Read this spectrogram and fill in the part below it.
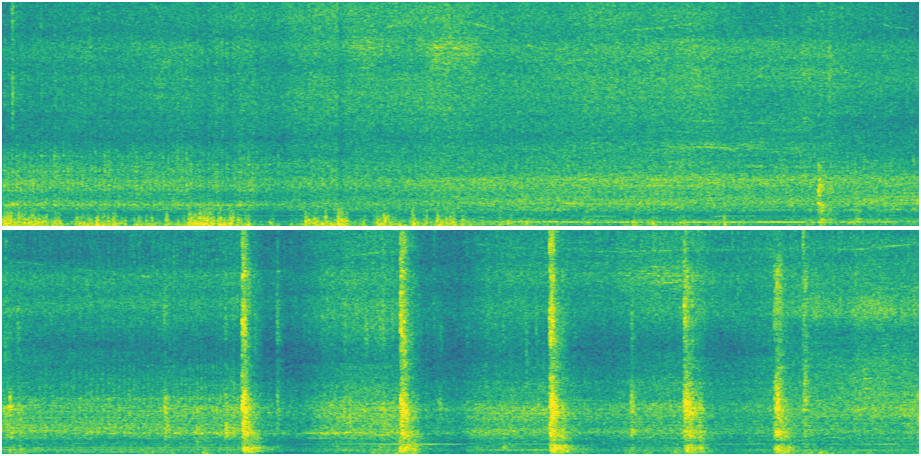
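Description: A truck engine idles and runs steadily.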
